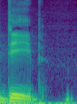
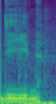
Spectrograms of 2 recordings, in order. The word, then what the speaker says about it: Deeb: Riho, yeah, and Serena Deeb rather than Dean.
